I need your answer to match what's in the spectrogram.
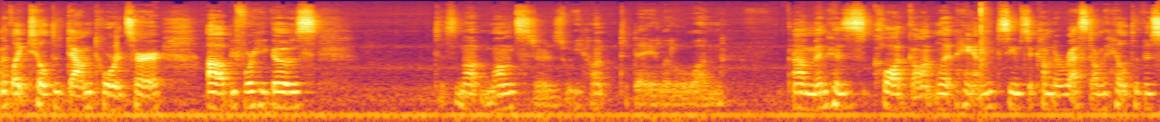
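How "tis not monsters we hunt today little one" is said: unvoiced, cold paladin whisper down at a small woman; menacing whisper. Paladin looms over Maddie and whispers menacingly. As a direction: breathe it out like a quiet threat.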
